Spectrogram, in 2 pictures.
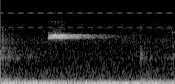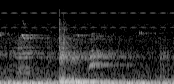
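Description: A volleyball struck by hand, a sharp slap with gym echo about three and a half seconds in. Earlier there is a short high tone about a second in, and players call out now and then.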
